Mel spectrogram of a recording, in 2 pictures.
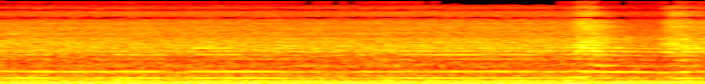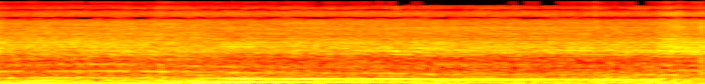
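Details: Engine running during power steering bleeding with a vacuum pump: a steady whine that shifts as the wheel is turned lock to lock, from air in the system. It quiets over ten lock-to-lock cycles.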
